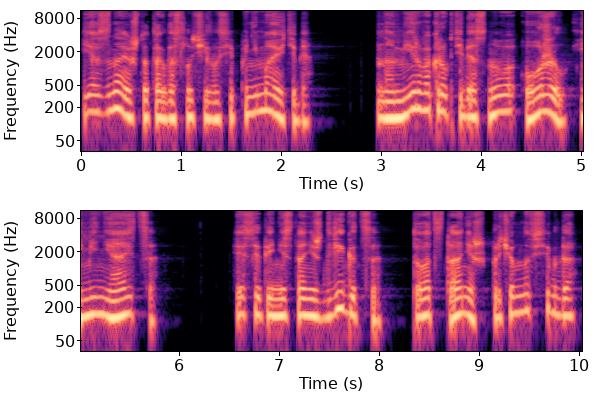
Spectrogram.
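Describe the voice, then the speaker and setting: A man's voice: on the high side, steady tone, moderate pace, a little mellow, breathy edge, dry recording, studio quality, voice pushed up. A man voicing a vain, bossy young witch woman in an audiobook, haughty and imperious, teasing and commanding. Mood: serious. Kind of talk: audiobook character voice.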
